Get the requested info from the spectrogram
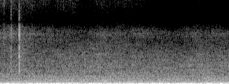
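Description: Steady low background rumble of room noise, with a couple of faint clicks near the start.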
